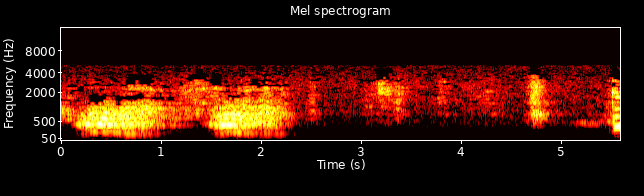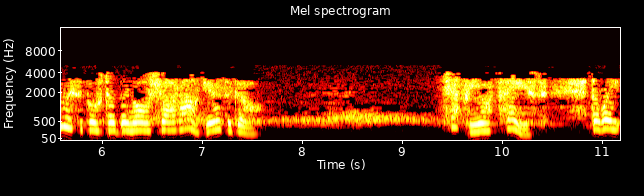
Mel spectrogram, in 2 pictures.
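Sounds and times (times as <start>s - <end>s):
lion roaring: 0.0s - 2.4s, 6.9s - 9.4s
speech: 5.6s - 7.7s, 9.6s - 11.1s.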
